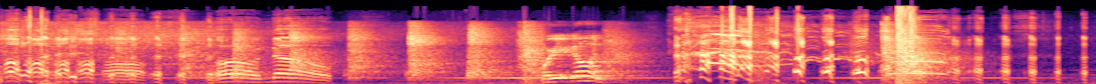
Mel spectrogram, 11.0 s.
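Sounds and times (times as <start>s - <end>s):
laughter: 0.0s - 2.7s, 6.7s - 10.9s
speech: 0.0s - 3.5s, 5.4s - 10.9s
violent door slam: 0.4s - 0.8s, 8.8s - 9.5s.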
